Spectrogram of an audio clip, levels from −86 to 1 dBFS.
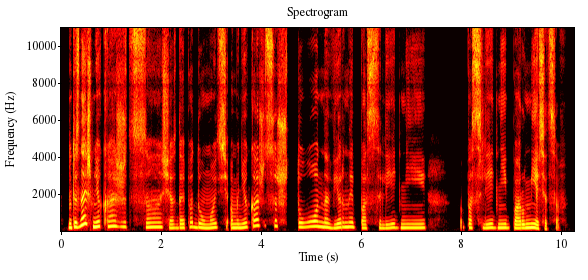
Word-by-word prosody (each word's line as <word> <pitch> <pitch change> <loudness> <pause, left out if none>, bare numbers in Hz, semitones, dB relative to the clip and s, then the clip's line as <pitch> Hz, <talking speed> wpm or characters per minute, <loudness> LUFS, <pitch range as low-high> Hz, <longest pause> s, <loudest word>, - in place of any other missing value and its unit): Ну, 215 - +4
ты 245 - +4
знаешь, 360 - +6
мне 260 +2 +5
кажется, 255 -3 0
щас 195 -3 -2
дай 205 +1 -2
подумать, 220 -2 -1
мне 205 +3 0
кажется, 310 +2 0
что, 260 0 -2
наверно, 235 +1 -1
последние 200 +2 -3 0.8
последние 205 0 0
пару 190 0 +1
месяцев. 200 -8 +1
215 Hz, 95 wpm, -21 LUFS, 200-245 Hz, 0.8 s, знаешь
